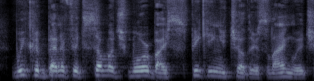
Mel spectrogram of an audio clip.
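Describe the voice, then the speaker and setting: An ordinary speaking voice moves at a fairly quick pace against a quiet background. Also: man. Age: 60s. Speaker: peace activist and author. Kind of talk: interview conversation.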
